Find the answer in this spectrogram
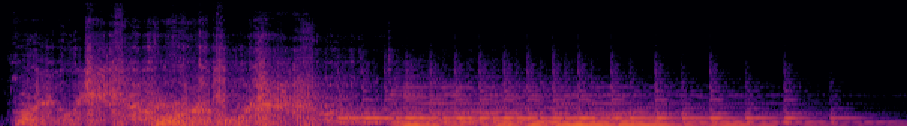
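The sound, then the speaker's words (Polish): A bear roars loudly, a harsh, rasping burst that settles into a deep, rumbling growl with a steady low drone, continuing for several seconds before fading. No one speaks. “Miałem otwarte złamanie i przez to otwarte złamanie wyczuł krew będący w pobliżu niedźwiedź.”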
